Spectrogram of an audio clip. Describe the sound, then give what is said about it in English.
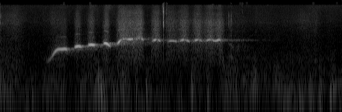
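A bright whistled phrase swoops upward through a few quick stepped notes, then holds one steady high note before fading, with a faint low rumble underneath and no talking. “Is the song that you're enjoying in your hymnal about whistling as you walk through the world?”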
